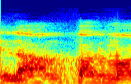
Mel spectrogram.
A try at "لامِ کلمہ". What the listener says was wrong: کلمہ نہیں ہوندا لام تھلے زیر ہوندی پھر لام کلمہ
